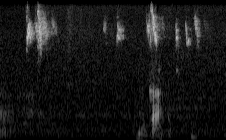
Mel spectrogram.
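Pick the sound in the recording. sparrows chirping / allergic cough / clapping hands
sparrows chirping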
